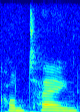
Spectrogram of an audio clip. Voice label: "contain", English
